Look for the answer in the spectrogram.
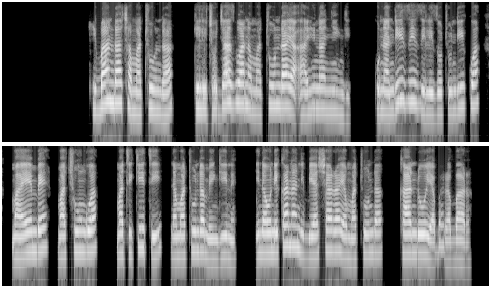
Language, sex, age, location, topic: Swahili, female, 18-24, Kisumu, finance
